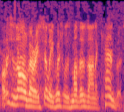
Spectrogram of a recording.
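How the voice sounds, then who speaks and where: A man's voice: a little high, expressive, fast talker. An older man doing silly, quipping 1940s radio comedy as a quiz panelist. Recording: tinny, hissy 1940s radio, faint audience.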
